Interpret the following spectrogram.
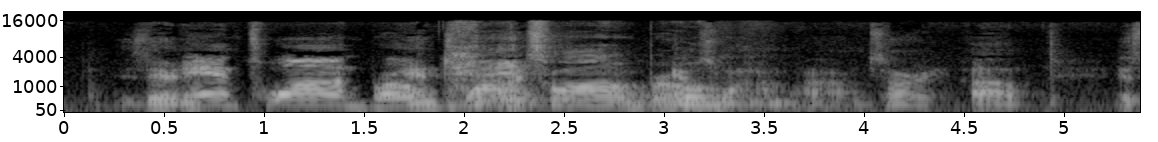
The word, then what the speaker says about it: Antoine: Anton. Is there any... Antoine, bro.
